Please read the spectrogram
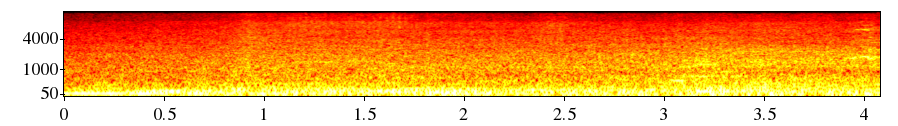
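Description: Street traffic: vehicle engines running and passing close by, a steady rumble with road noise.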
